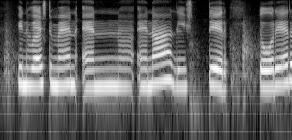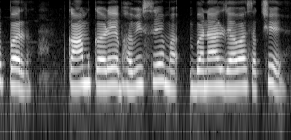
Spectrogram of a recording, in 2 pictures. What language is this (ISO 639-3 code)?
mag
